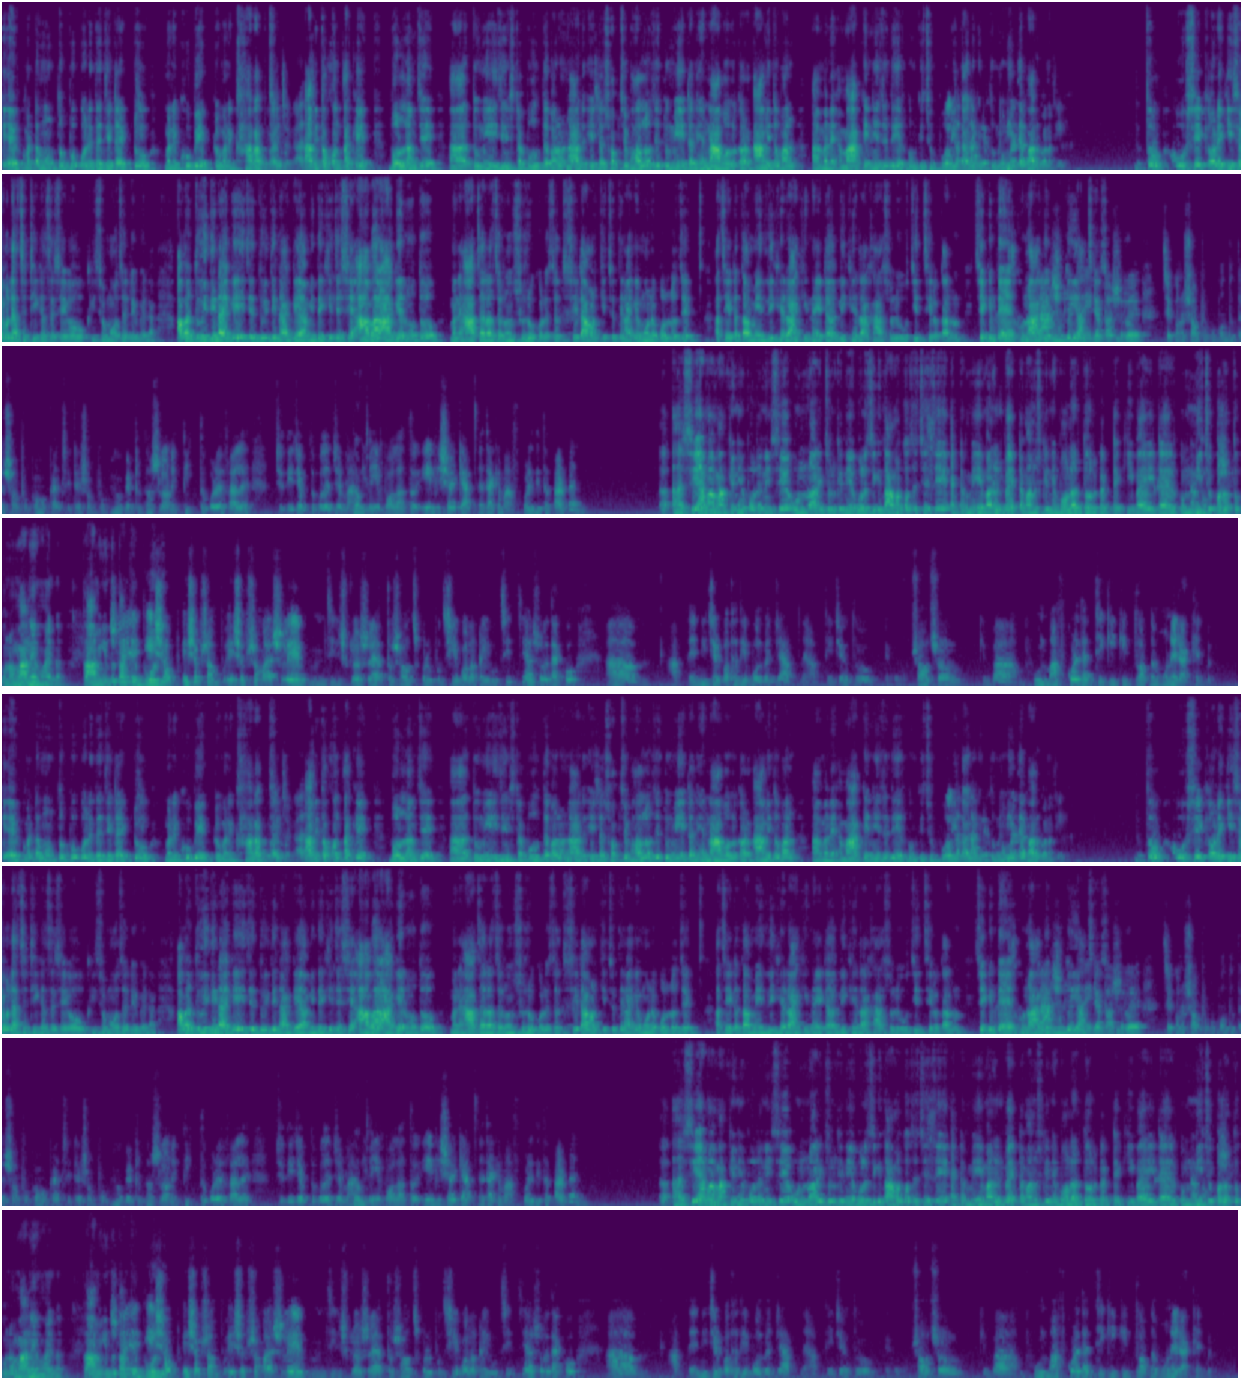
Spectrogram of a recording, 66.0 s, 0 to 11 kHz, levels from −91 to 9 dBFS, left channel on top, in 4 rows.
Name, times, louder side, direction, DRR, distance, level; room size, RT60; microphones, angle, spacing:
voice 1, 0.0-3.5 4.0-4.9 5.2-14.0 15.3-18.6 18.9-25.7 26.1-31.2 31.5-31.6 37.7-37.8 41.8-50.4 50.7-51.7, left 2 dB, 45° left, -1 dB, 0.9 m, -34 dB
voice 2, 3.4-4.0 7.9-8.0 12.5-13.7 14.1-14.2 15.1-15.8 20.9-21.0 23.7-24.2 28.0-28.1 30.4-40.8 45.4-45.7 48.1-48.3 48.9-49.5 49.9-50.0 50.5-50.7 51.0-58.2 58.5-61.2 61.7-62.3 62.6-65.7, left 1 dB, 70° left, 1 dB, 0.7 m, -44 dB
2.9 x 2.6 x 2.2 m, 0.25 s
head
